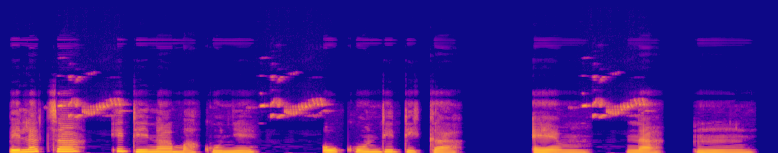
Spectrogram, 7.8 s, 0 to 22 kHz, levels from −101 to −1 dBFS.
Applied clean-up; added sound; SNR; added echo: none; Bird; 16 dB; none.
